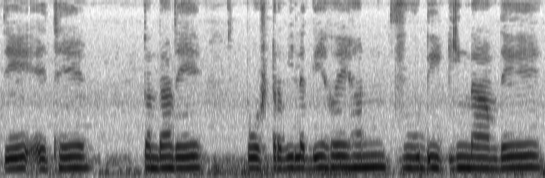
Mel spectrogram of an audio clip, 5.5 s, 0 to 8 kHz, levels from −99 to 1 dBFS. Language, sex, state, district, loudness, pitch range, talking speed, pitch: Punjabi, male, Punjab, Kapurthala, -12 LUFS, 175-185 Hz, 120 wpm, 180 Hz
